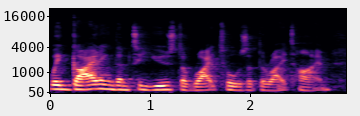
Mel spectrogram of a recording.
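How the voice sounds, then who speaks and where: A man with an Australian accent, fairly high-pitched, at a moderate pace. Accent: Australian, noticeable. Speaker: software expert. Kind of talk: interview explanation. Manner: repeats words often.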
